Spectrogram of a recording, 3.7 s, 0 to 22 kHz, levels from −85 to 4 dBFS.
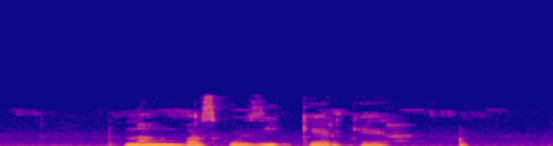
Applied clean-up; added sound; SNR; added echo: none; none; none; none.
